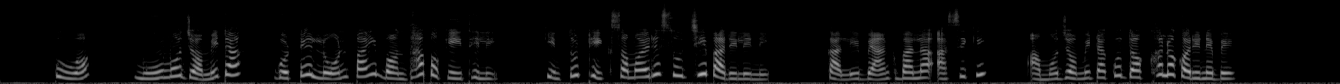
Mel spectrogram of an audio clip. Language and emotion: Odia, sad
